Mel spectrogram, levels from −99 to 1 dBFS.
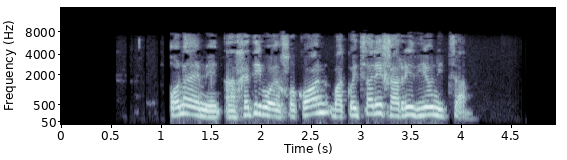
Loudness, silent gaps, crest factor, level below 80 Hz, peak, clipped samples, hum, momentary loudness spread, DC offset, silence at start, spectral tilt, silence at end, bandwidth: -13 LUFS; none; 14 dB; -56 dBFS; -2 dBFS; under 0.1%; none; 6 LU; under 0.1%; 1.1 s; -4 dB/octave; 0.85 s; 7.8 kHz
